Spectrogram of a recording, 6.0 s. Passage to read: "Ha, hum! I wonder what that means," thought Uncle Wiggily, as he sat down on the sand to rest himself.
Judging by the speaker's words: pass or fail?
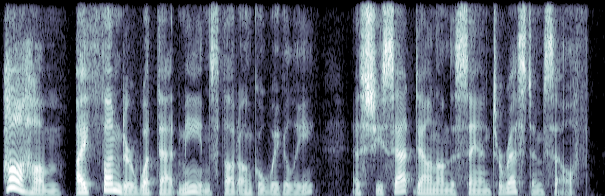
fail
